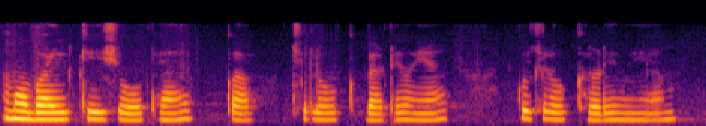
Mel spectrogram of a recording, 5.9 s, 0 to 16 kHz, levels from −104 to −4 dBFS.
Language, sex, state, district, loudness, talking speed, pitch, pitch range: Hindi, female, Chandigarh, Chandigarh, -21 LUFS, 150 wpm, 205 Hz, 195-215 Hz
